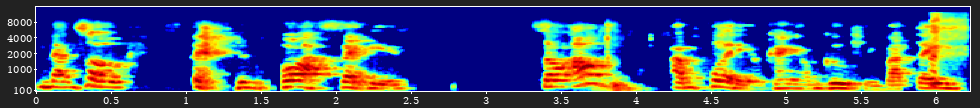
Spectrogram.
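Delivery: usual speaking voice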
